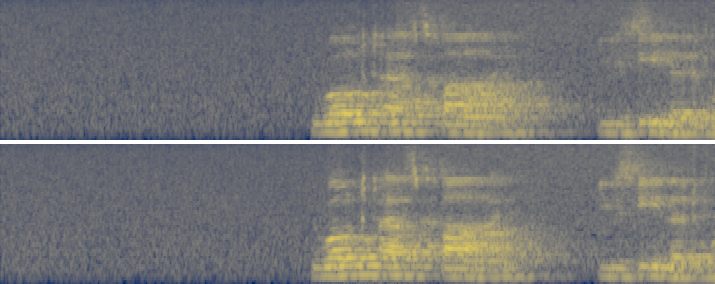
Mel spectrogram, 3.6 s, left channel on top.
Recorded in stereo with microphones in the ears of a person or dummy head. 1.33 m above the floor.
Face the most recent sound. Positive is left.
turn(degrees=-50)  # may be behind; listen again after turning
